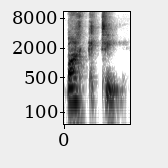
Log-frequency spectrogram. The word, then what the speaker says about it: bhakti: And you mentioned um again, a slight correction on pronunciation. It's bhakti.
